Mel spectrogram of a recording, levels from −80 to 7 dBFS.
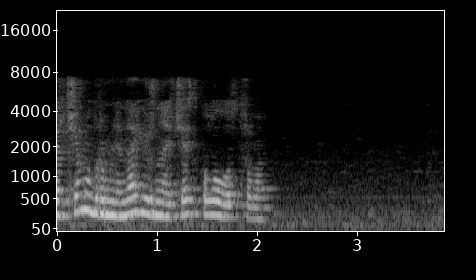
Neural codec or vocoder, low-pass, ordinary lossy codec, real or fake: none; 7.2 kHz; AAC, 32 kbps; real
